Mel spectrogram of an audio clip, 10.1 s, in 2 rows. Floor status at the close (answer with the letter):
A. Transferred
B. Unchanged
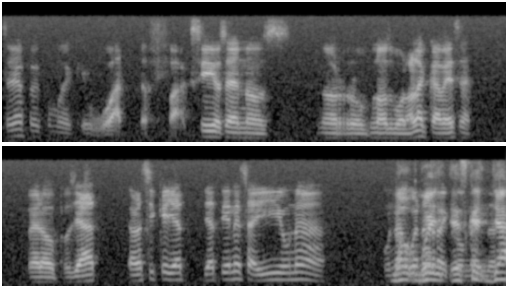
A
